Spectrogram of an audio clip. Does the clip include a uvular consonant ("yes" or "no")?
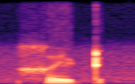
yes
